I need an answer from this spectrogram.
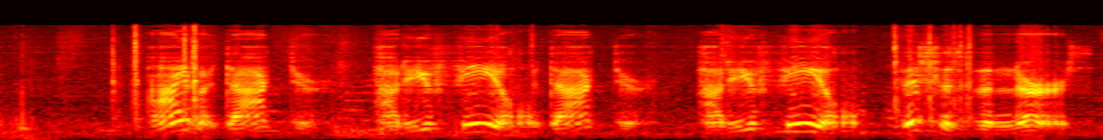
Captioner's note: click; click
